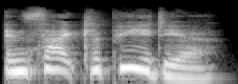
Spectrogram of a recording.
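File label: "encyclopedia", British English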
